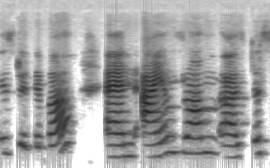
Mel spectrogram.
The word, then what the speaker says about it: Ritibha: So pronunciation, my name's pronunciation is Ritibha. It's Ritibha Ritibha.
